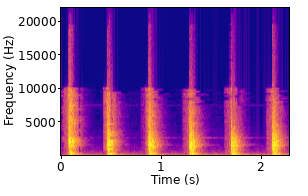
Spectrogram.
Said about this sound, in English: Here, dude. Here, I got some scissors. I'm gonna bang on some wood right now.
